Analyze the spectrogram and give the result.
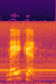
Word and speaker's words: Macon: There's, Is it pronounced Macon? – Macon.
